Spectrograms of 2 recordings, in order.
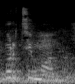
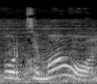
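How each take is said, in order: First: The ending is read as a nasal 'an'. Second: The ending is read as a plain 'ao'. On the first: This is how the word is actually read. "читается как э, Портиман" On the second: This is how the word is spelled. "пишется он Портимао"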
